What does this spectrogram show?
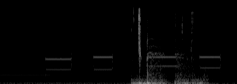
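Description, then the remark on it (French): A short sequence of electronic phone keypad beeps plays at a steady pace, the tones changing pitch from press to press, then a burst of noisy clatter breaks in over the last few. “C'est la, mélodie téléphone que tu es en train de noter.”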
